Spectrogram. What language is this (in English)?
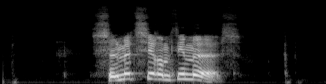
Kabyle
